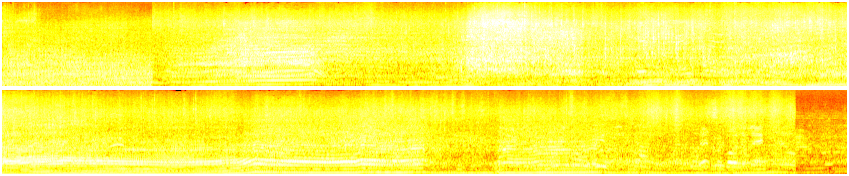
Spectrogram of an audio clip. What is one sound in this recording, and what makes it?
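A rally car engine revs hard and changes gear as the car speeds past.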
